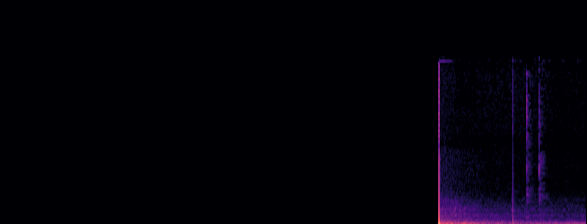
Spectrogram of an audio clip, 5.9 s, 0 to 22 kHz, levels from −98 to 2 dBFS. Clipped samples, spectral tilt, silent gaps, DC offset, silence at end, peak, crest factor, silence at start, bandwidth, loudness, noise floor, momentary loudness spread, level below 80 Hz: under 0.1%; -6.5 dB/octave; none; under 0.1%; 0 s; -12 dBFS; 36 dB; 4.4 s; 16.5 kHz; -40 LUFS; -60 dBFS; 23 LU; -56 dBFS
